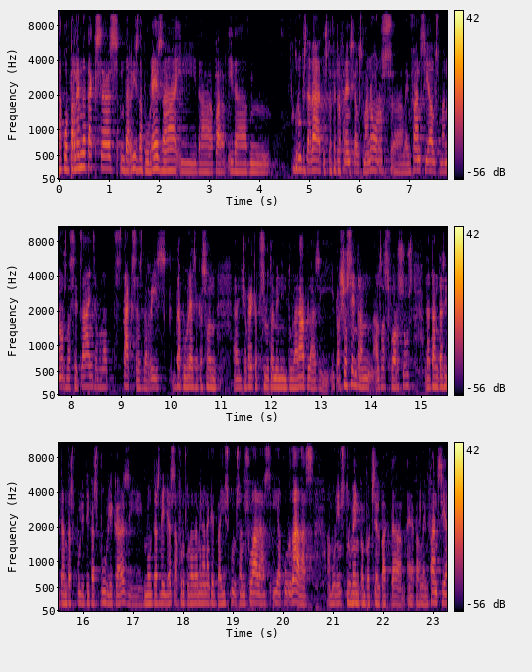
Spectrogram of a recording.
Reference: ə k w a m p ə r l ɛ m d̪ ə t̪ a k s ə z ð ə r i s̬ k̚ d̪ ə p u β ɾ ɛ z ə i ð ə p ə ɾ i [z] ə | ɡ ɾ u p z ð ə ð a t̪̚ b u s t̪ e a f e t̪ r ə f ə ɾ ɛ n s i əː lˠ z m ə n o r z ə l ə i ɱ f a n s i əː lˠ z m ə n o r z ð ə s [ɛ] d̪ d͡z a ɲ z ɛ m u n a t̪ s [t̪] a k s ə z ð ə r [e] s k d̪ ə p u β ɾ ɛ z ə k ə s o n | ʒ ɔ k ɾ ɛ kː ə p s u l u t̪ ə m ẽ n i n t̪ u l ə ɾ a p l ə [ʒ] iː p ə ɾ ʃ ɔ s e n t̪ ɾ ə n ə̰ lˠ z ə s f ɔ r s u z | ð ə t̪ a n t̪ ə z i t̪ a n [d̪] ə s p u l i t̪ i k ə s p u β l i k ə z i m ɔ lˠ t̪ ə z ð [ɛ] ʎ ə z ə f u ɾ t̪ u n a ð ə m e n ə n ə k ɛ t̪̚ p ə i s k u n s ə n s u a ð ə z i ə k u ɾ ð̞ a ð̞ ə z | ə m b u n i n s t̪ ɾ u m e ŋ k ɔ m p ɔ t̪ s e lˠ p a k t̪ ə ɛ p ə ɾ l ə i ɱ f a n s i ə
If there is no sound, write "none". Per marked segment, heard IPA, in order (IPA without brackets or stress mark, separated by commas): ð, ɛ, t̪, i, z, t̪, e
